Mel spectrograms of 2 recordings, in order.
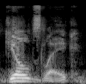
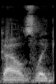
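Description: First: The first word sounds like 'guild'. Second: The first word does not sound like 'guild'.

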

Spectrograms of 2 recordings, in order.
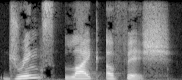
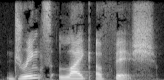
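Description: Both takes have the same delivery.

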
